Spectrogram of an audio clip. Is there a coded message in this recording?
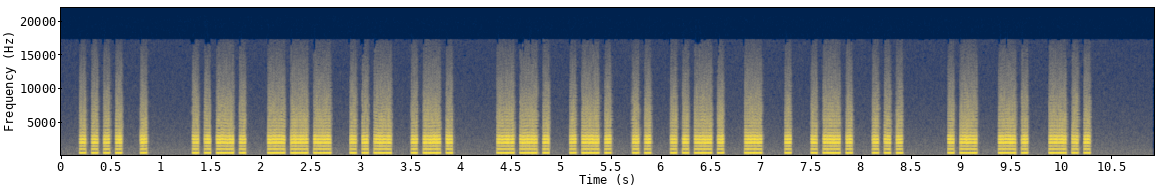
Yes: Morse code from 0.0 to 10.4 s, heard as a buzzer, hand-sent with a paddle, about 20 wpm. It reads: … FOUR GRIFTERS AND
